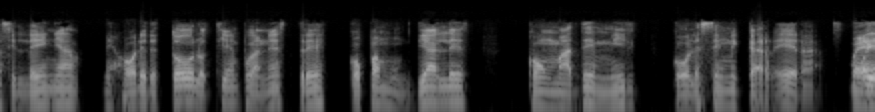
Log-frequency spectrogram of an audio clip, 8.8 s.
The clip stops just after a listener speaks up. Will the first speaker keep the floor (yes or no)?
no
